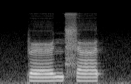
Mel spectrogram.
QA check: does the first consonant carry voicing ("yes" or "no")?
no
